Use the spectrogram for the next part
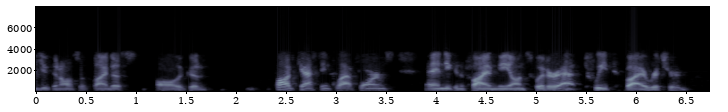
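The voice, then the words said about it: Pleasant, believable radio-style voice. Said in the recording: “Doesn't he have such a pleasant, like, podcast radio voice? ... anything he says is pretty much believable”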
